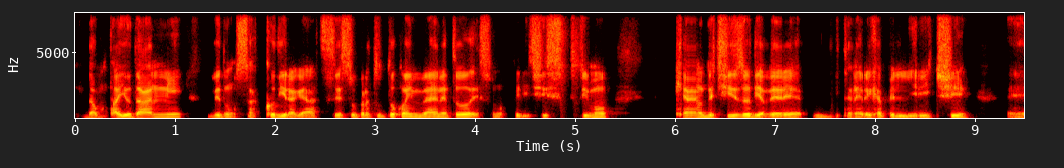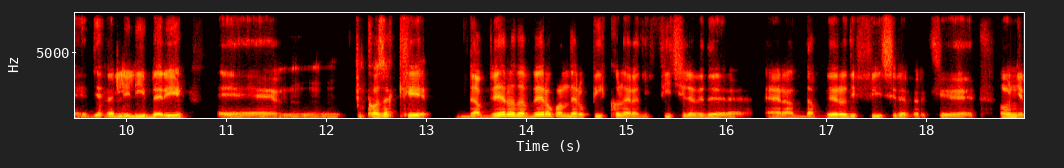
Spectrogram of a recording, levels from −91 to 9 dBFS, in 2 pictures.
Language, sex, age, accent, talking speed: Italian, male, 30-49, native, 145 wpm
